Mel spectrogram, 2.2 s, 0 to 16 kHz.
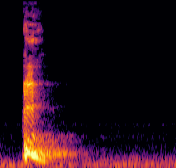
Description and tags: Clearing Throat Trimmed
Sound of a man clearing his throat. This was recorded on my iPhone7 Plus. No added equipment and I used the default Voice Recording app that comes with almost all iPhones.
human, sound, throat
